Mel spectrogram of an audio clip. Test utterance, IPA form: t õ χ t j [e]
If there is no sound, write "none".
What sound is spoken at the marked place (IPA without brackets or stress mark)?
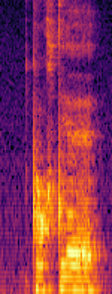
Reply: e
